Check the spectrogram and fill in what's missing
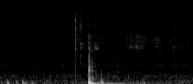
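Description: A small, solid, light-wood interlocking stick burr puzzle, held in both hands, is scratched and tapped with a fingernail. Faint soft ticks lead into one louder, dull, low knock at about 0.9 s, with a brief bright scratch just before it. Each hit dies away almost at once with no ringing.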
